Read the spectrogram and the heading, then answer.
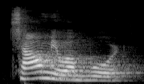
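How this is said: It sounds angry and ironic. She is saying goodbye right after a fight. "E ela tá com raiva. Ela pode ser até um pouco irônica"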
